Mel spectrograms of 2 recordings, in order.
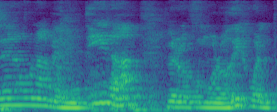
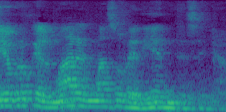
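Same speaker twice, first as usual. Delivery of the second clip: hushed aside; 4 semitones lower, 8 dB quieter than usual. Retold or imitated. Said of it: "Y ahí sí yo dije".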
